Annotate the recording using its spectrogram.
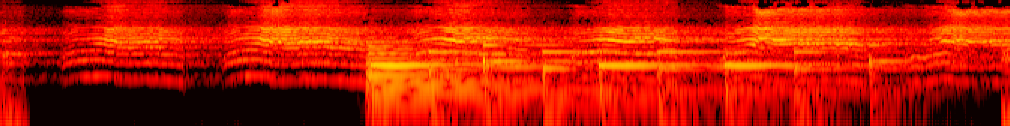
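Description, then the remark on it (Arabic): A newborn baby girl gives her first cries just after birth, thin, high wails in about three short rising-and-falling bursts, then soft sustained music swells in beneath the crying and continues to the end. “الحمد لله ولدت طفلتي وسمعت أول صوت صرخة لها”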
